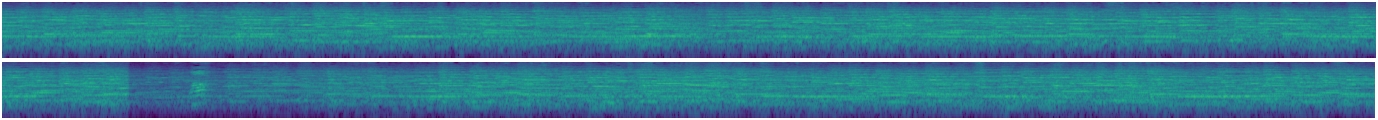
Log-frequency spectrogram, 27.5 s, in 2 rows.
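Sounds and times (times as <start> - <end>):
church bells ringing a Grandsire peal: 0.0 - 27.4.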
